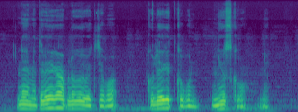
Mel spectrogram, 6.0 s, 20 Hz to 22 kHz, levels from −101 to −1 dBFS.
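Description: Throughout, channel delay causes comb filtering: one channel trails by about 5 ms before mono summing, cutting notches from roughly 100 Hz upward and leaving the speech hollow.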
